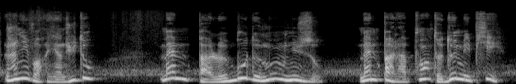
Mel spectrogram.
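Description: A man voicing a little bear cub who is sweet and afraid of the dark, in a soft, childlike storybook voice. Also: high-pitched, very animated, a little slow, slight background noise, voice pushed up. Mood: worried, gentle. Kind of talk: storybook read-aloud.

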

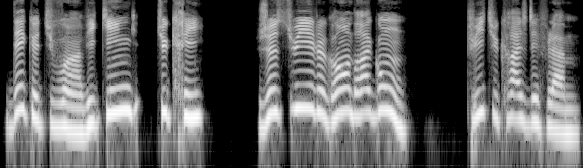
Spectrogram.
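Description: Storybook dragon king, bossy and roaring, read by a woman; slow and stern. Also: a little high, expressive, no room sound, clean studio sound. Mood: instructive. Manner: roaring, scolding.

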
